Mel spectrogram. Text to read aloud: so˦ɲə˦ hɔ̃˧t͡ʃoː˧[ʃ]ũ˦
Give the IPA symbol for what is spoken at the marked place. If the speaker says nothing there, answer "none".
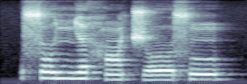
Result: s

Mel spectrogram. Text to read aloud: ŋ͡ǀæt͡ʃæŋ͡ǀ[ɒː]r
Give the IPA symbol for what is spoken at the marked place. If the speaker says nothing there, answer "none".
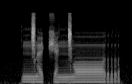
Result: ɒː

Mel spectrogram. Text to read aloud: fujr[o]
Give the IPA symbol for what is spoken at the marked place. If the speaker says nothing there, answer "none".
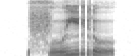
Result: u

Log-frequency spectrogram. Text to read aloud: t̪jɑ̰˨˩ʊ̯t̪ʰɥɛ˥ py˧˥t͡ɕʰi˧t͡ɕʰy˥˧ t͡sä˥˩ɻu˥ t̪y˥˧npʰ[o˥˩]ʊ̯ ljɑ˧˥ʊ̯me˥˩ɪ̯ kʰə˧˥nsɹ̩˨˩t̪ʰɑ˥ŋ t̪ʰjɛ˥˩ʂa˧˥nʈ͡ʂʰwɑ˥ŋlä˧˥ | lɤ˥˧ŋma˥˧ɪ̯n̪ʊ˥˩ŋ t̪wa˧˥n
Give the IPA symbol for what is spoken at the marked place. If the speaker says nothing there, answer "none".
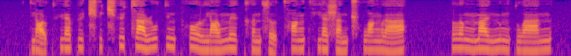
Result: o˥˩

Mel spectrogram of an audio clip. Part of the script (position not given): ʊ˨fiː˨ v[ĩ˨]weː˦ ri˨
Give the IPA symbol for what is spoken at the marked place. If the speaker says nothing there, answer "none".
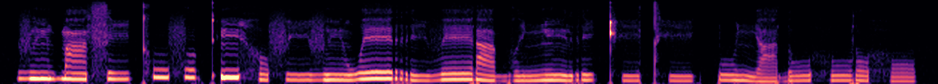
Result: ĩ˨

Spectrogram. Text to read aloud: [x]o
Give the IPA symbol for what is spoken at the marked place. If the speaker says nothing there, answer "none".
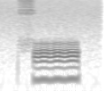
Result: x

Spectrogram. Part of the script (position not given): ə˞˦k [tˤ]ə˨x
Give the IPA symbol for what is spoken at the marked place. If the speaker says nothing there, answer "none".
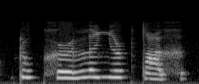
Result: tˤ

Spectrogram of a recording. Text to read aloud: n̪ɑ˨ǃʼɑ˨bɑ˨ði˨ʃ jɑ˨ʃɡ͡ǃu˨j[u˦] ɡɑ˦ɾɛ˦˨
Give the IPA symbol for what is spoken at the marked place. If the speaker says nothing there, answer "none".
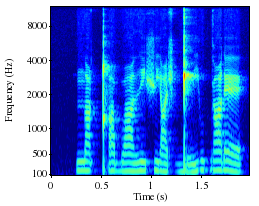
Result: u˦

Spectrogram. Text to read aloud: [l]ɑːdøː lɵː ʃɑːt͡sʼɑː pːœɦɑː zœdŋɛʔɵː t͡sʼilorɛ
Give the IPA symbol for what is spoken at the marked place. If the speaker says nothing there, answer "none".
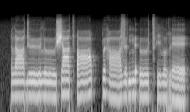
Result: l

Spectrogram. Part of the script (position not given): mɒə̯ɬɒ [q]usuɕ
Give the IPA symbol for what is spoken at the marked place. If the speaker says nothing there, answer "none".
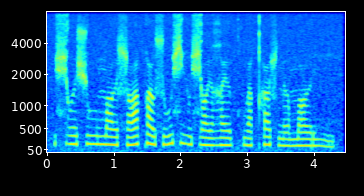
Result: q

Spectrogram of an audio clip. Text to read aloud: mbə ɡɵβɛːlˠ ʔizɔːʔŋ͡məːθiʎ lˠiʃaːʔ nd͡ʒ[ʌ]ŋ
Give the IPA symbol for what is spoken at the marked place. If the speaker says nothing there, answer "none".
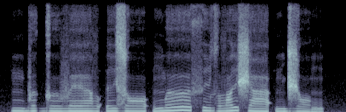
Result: ɔ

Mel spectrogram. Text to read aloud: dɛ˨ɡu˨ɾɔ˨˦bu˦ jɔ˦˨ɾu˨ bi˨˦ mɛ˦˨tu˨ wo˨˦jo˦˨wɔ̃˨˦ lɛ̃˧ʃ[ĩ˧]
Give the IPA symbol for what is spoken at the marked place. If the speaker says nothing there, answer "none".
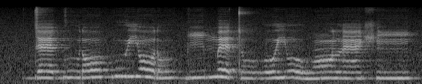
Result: ĩ˧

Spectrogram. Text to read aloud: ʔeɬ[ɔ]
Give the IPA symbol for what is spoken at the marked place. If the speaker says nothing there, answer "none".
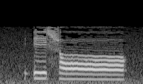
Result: ɔː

